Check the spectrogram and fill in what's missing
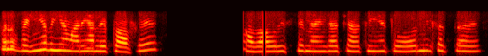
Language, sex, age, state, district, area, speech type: Hindi, female, 30-45, Uttar Pradesh, Prayagraj, urban, conversation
